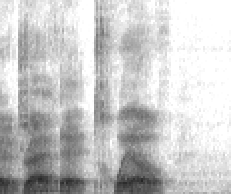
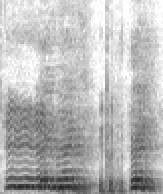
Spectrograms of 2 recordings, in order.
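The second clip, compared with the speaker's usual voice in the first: pleading; 12 semitones higher, slower than usual. Retold or imitated. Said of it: "And here I am".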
